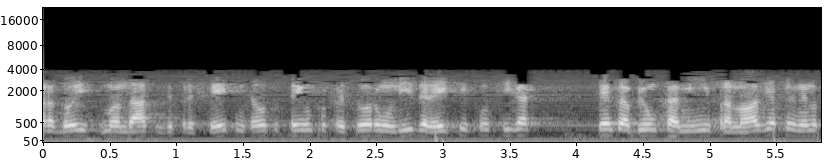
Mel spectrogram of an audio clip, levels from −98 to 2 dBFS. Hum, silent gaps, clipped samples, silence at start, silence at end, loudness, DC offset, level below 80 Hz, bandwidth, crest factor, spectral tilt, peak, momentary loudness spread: none; none; under 0.1%; 0 s; 0 s; -19 LUFS; 0.7%; -48 dBFS; 4 kHz; 18 dB; -7.5 dB/octave; -2 dBFS; 9 LU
